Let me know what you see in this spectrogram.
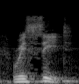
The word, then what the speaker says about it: receipt: これ、 receipt って、綴りは receipt、これ P 書きますけど、今、発音しましたっけ、 No, you don't pronounce the P. The P is silent. – なるほど。 P is silent とおっしゃいましたね。 silent 静か。まあ何も言わないっていう意味ですよね。 receipt P は発音しないそうです。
